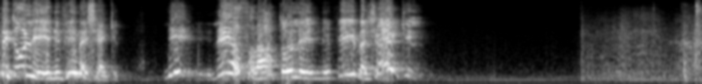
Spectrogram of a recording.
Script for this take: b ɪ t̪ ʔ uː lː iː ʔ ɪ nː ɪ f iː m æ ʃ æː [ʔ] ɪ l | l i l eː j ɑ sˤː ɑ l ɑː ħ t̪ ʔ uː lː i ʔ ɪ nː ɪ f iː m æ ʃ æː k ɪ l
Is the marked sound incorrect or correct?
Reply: incorrect: k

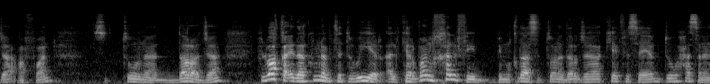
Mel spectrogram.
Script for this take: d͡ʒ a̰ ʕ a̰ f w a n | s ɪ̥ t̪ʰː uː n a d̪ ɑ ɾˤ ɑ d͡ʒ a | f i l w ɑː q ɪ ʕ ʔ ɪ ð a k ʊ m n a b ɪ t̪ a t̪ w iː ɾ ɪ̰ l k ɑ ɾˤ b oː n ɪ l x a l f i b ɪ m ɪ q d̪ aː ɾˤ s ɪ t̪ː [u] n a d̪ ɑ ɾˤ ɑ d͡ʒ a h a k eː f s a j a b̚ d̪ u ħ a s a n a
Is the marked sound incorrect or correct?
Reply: incorrect: uː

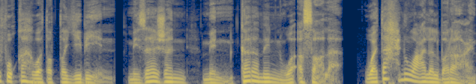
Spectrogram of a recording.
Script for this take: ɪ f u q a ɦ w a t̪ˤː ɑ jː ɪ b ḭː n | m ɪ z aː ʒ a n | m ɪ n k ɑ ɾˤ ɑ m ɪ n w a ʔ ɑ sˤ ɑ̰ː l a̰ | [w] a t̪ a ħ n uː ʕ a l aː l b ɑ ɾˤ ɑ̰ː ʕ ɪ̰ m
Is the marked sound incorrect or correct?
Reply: correct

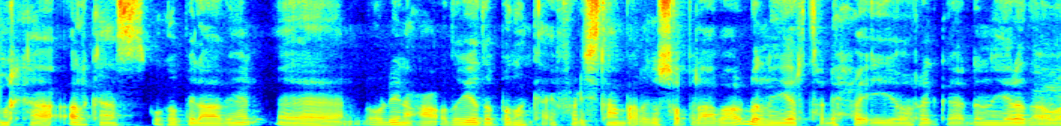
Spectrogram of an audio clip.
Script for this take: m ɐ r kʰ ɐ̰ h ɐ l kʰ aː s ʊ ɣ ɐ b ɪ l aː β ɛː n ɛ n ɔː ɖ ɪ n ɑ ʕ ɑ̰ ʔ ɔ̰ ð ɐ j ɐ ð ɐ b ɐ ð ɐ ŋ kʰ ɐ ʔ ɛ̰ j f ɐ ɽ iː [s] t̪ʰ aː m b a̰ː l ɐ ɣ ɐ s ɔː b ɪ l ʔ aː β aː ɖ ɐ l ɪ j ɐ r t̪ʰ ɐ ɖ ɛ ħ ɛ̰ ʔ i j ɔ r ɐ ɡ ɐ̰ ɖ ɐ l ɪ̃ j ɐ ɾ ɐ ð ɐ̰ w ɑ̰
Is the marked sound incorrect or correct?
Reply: correct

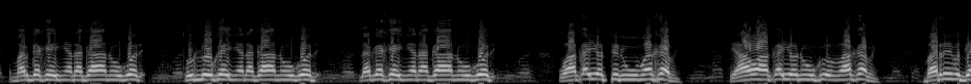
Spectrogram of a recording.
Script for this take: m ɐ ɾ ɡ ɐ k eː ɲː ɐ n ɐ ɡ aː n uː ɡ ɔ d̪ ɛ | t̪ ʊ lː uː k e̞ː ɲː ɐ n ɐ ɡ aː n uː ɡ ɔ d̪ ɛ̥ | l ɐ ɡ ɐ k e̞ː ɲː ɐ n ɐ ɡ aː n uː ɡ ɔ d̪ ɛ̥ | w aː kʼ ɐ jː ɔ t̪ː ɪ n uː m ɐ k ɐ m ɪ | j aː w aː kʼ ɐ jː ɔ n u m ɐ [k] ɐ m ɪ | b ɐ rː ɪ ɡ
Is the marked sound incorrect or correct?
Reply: correct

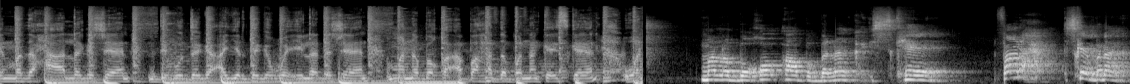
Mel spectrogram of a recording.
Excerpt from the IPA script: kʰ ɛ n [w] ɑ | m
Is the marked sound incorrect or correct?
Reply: correct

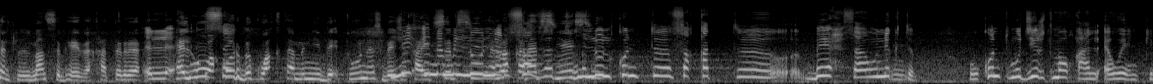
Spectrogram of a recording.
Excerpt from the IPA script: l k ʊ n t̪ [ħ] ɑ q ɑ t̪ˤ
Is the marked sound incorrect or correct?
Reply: incorrect: f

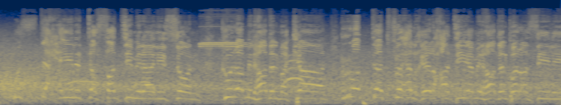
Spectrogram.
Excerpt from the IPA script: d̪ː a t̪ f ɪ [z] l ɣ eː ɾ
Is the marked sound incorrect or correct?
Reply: incorrect: ʕ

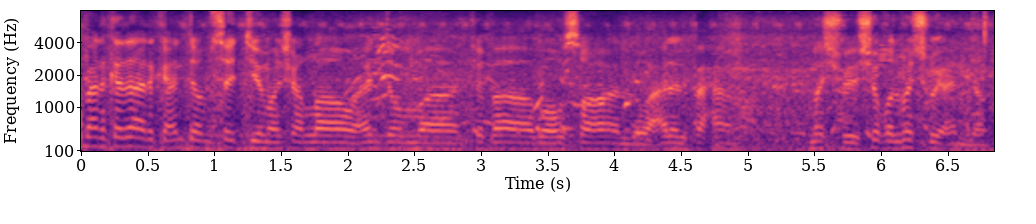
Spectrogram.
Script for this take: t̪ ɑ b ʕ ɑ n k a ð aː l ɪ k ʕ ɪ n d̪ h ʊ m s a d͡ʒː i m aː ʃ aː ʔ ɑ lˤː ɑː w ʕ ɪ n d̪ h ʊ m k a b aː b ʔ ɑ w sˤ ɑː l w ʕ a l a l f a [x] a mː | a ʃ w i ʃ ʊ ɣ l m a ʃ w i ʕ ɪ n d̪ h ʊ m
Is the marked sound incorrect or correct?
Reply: incorrect: ħ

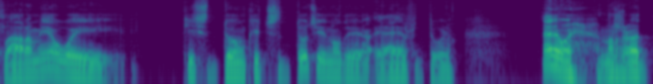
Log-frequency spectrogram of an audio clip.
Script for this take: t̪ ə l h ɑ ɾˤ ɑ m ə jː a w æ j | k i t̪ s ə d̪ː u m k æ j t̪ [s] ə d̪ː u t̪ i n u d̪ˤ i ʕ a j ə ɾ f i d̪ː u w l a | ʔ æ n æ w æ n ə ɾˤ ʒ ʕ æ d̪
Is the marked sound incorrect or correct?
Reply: correct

